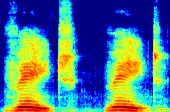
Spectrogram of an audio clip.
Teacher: वेट, वेट यहाँ पे ए और आई का साउंड आ रहा है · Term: डिप्थोंग्स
